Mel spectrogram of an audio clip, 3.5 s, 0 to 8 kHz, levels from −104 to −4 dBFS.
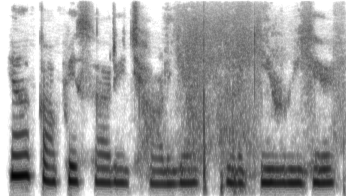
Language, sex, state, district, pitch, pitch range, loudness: Hindi, female, Bihar, Lakhisarai, 210 Hz, 205-225 Hz, -20 LUFS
